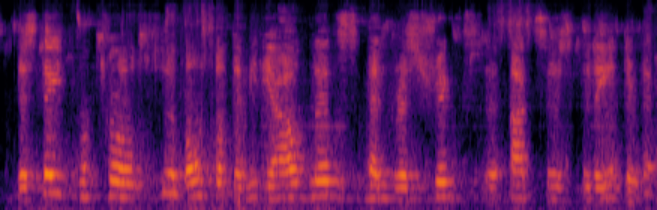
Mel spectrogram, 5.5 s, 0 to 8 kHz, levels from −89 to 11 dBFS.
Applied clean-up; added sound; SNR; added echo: neural separator model SepFormer DNS4.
